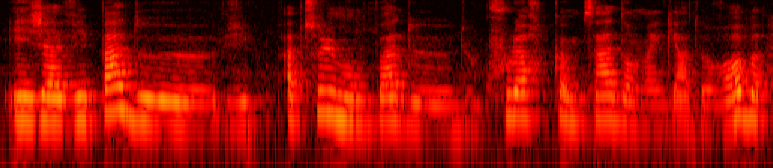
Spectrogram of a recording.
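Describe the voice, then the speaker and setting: A young woman chatting casually in a haul vlog, unhurried, with many fillers. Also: medium pitch. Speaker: beauty vlogger.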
